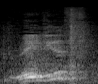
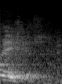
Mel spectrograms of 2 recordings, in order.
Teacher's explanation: You can say radius, 3 syllables, or radius, 2 syllables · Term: compression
